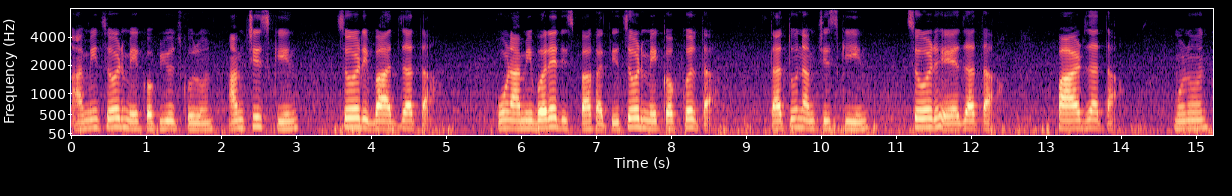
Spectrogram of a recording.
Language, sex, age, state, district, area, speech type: Goan Konkani, female, 30-45, Goa, Ponda, rural, spontaneous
